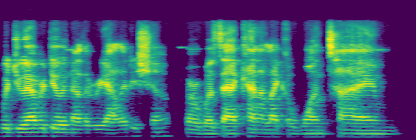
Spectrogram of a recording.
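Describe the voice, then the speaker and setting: Host, male, slightly low voice, easygoing questions with a quick laugh. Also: monotone, fairly bright tone. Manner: friendly, laughs easily, loose questions. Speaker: interviewer host. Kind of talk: casual interview.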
